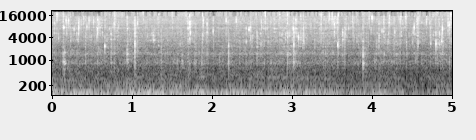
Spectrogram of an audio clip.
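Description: Potato pieces frying for dum aloo, browned on one side, giving a dense, loud, continuous sizzle close to the pan with faint crackles and no voices.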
